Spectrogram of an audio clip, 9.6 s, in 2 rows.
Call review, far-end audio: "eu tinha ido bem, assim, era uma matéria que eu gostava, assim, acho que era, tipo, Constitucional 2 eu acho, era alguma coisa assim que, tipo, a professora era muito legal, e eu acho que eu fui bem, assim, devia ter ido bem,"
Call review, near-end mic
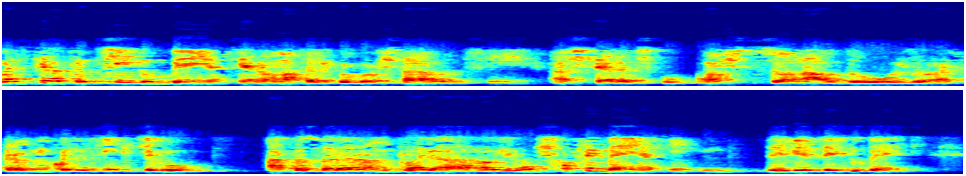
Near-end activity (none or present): none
